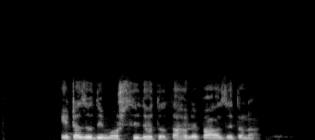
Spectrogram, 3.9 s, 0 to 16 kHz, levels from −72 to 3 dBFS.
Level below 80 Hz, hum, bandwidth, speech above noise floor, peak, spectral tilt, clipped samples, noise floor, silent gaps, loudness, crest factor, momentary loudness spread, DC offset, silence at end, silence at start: -58 dBFS; none; 7 kHz; 64 dB; -2 dBFS; -6 dB/octave; under 0.1%; -80 dBFS; none; -16 LUFS; 16 dB; 10 LU; under 0.1%; 0.75 s; 0.8 s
